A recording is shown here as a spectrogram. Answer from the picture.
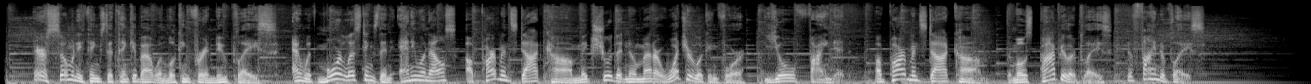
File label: commercial apartments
